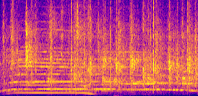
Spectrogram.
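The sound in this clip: An audience applauds to welcome a guest at FinCon with a short, steady burst of clapping that lasts about two seconds.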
